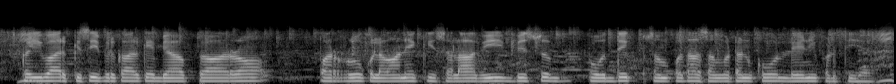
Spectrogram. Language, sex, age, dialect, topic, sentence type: Hindi, male, 31-35, Kanauji Braj Bhasha, banking, statement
